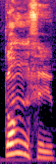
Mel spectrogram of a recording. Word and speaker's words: kung fu: and it's a low budget kung fu, or I should say gung fu comedy, because that's how you pronounce kung fu if you're Chinese.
